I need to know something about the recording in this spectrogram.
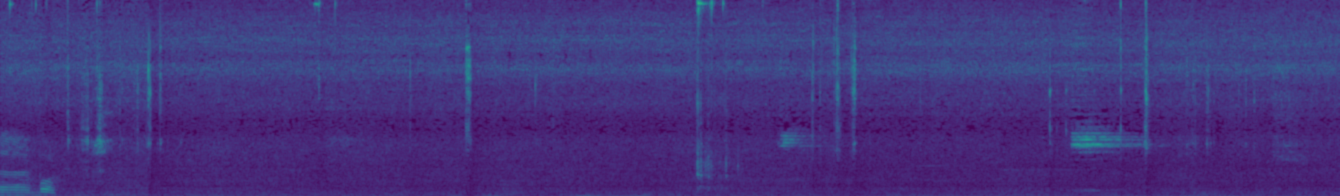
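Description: Small metal engine parts click and tap together.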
